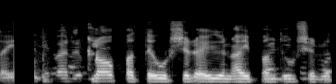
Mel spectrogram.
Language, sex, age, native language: Icelandic, male, 12, Icelandic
